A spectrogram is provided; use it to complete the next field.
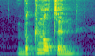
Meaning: to curtail, to confine
- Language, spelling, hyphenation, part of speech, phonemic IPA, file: Dutch, beknotten, be‧knot‧ten, verb, /bəˈknɔ.tə(n)/, Nl-beknotten.ogg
